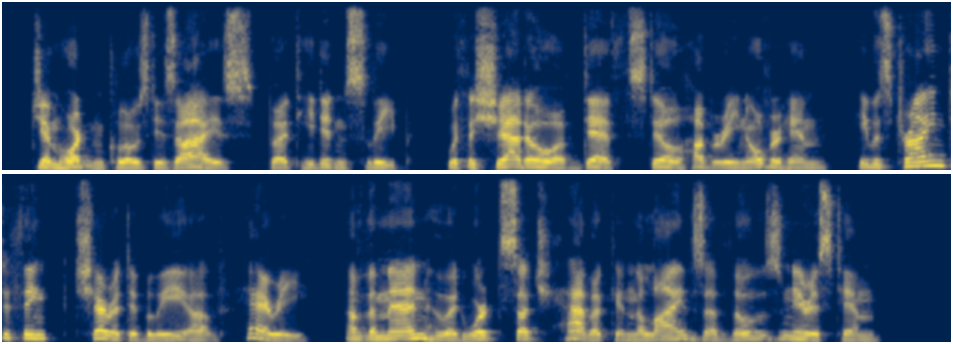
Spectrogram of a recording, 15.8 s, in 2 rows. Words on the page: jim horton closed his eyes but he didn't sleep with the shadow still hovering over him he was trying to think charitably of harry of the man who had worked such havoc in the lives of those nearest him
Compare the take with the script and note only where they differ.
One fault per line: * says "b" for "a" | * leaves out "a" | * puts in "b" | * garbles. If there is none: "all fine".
* puts in "of death"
